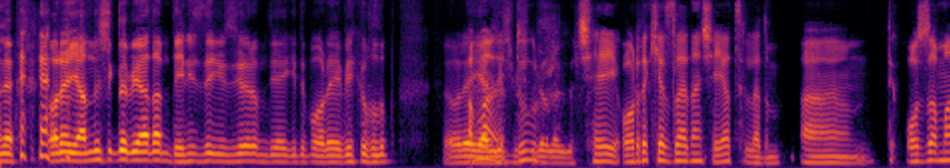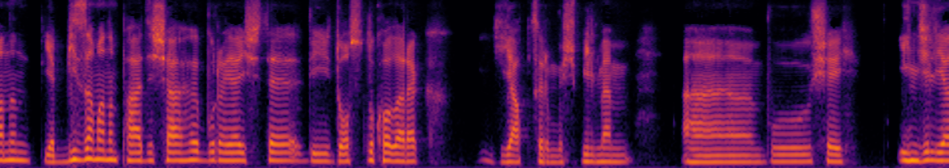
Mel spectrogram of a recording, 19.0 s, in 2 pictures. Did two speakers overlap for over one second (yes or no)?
yes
